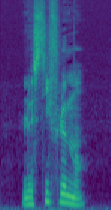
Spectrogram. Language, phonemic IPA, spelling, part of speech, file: French, /si.flə.mɑ̃/, sifflement, noun, Fr-sifflement.ogg
- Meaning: 1. a whistling (action) 2. whistle (sound) 3. various hissing noises such as produced by a gush of wind, a diving bird or an air-piercing arrow (see sifflant)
